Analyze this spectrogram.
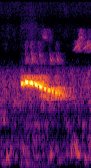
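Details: One trilled phrase from a male Ruddy kingfisher, a rapid rolling whistle that drops a little and fades out after roughly a second, followed by a faint high note.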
